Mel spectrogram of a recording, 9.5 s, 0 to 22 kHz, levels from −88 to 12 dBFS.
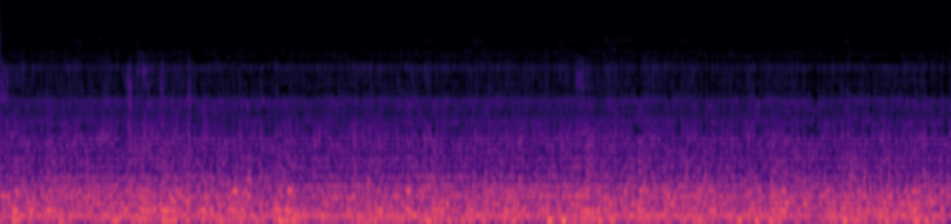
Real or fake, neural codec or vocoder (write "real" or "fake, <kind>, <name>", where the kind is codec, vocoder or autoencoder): fake, vocoder, BigVGAN v2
